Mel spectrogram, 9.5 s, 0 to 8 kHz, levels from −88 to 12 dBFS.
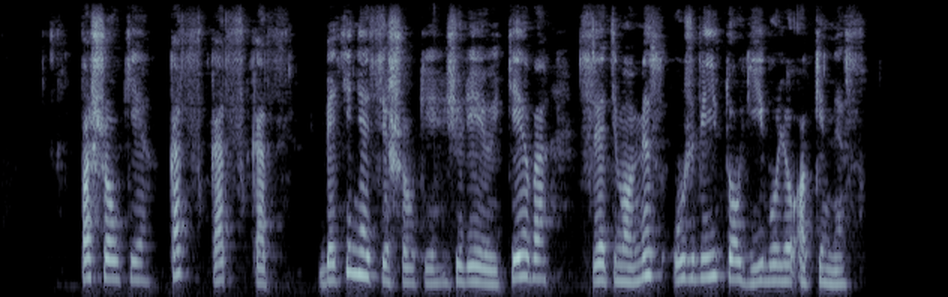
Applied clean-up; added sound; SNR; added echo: neural mask model Resemble Enhance denoiser.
